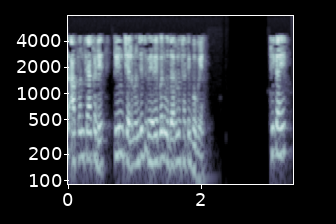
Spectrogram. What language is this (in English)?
Marathi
